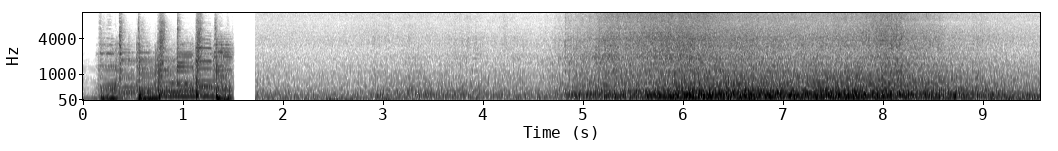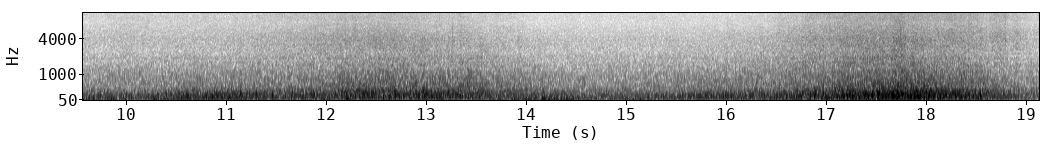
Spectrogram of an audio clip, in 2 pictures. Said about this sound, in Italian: Le onde che sentite sono quelle che potete ascoltare anche quando vi collegate a Radio Antidoto, quando non trasmette nessuno. Sono le onde della spiaggia di Giampilieri.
